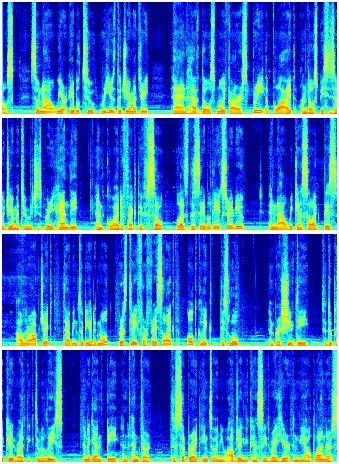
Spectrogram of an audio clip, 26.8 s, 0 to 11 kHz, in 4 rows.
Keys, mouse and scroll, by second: 8.0 click, 10.4 click, 12.6 click, 14.4 Tab, 15.6 1, 15.8 3, 16.9 alt+click, 18.9 shift+d, 20.3-21.9 right drag, 22.0 p.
